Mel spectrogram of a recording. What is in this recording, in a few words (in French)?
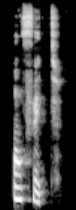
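"En fait", prononciation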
